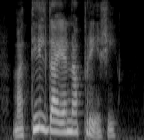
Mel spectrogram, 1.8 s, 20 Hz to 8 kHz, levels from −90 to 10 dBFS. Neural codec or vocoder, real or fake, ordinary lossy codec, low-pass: none; real; none; none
